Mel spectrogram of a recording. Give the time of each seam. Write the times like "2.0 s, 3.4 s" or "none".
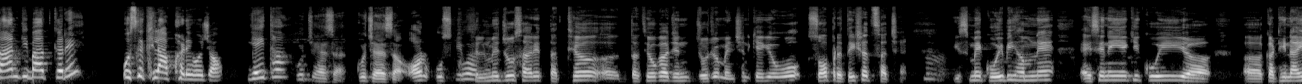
4.7 s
